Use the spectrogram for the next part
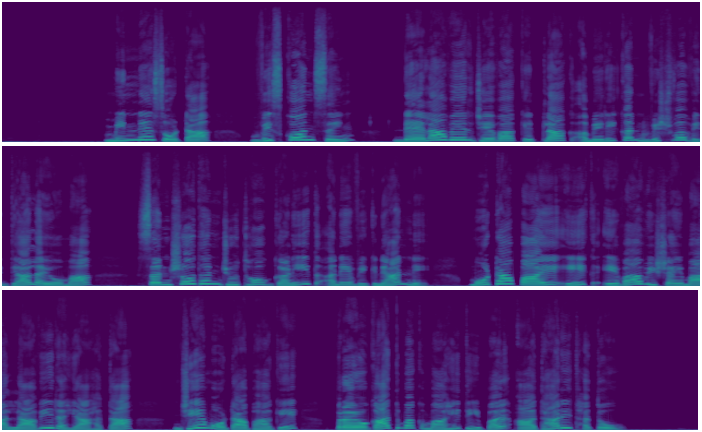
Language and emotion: Gujarati, neutral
